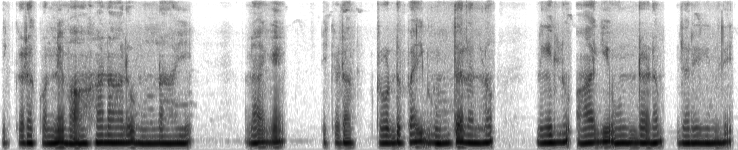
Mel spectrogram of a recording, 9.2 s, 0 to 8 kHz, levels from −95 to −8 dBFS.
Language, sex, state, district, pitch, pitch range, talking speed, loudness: Telugu, male, Telangana, Mahabubabad, 150 Hz, 145-165 Hz, 80 wpm, -18 LUFS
